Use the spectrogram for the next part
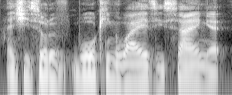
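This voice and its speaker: A man's voice: on the low side, steady tone, fairly quick, dark tone. A man, co-hosting a podcast and chatting casually as he recaps a TV episode. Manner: laid-back, chatty storytelling with fillers. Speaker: podcast co-host. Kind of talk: casual chat recapping a TV show.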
